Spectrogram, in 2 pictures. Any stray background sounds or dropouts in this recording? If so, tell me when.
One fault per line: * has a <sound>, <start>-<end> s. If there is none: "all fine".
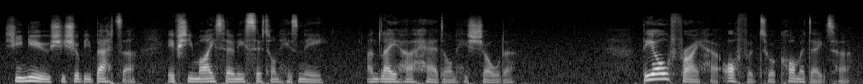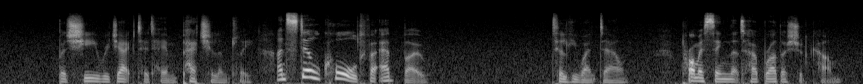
all fine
